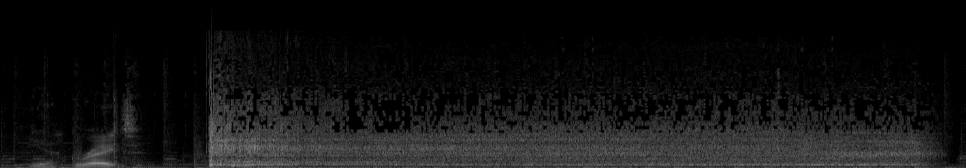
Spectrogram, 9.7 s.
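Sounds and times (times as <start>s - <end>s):
speech: 0.3s - 1.5s
blender blending nuts: 2.1s - 9.6s.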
